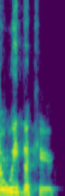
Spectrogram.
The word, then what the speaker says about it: Whitaker: nossa convidada é a, como que se pronuncia teu sobrenome? É Whittaker. Whittaker.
